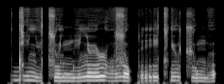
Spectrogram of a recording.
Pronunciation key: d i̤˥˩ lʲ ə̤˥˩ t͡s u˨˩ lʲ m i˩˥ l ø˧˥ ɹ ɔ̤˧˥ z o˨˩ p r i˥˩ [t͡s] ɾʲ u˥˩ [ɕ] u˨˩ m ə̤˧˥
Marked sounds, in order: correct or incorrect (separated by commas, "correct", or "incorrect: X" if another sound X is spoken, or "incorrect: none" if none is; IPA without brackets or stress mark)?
correct, incorrect: t͡ʃ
